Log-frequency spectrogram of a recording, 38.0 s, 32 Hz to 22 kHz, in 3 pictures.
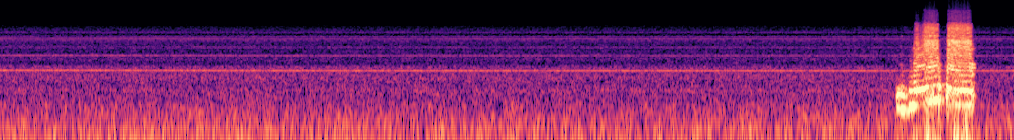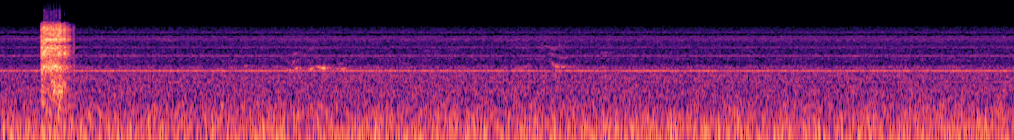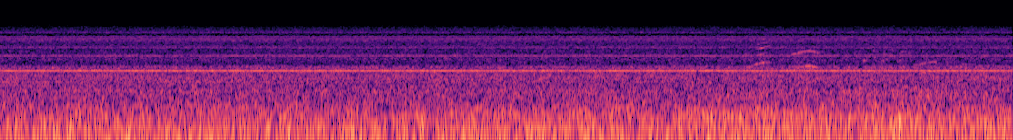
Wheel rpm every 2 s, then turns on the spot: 0, 0, 0, 0, 0, 0, 20, 0, 0, 0, 0, 0, 0, 0, 0, 0, 0, 0, 0.
none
